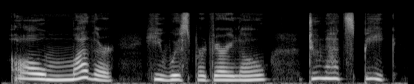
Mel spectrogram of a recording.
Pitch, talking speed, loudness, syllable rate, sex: 225 Hz, 130 wpm, -16 LUFS, 4.1 syllables/s, female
